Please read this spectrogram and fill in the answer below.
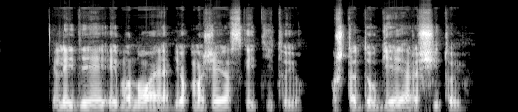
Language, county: Lithuanian, Kaunas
